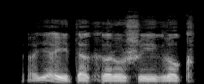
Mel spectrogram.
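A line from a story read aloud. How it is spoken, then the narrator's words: Calm reply. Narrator (Russian): спокойно ответил Темучин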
